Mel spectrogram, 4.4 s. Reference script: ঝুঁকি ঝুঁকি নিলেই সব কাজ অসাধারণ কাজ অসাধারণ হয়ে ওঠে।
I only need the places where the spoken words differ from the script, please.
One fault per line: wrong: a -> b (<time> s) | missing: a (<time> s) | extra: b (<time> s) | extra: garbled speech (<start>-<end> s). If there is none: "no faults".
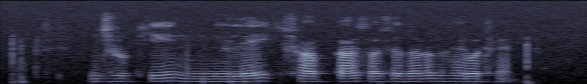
missing: ঝুঁকি (1.2 s)
missing: কাজ অসাধারণ (3.3 s)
